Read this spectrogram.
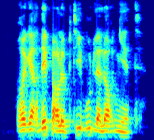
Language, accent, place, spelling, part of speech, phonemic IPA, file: French, France, Lyon, regarder par le petit bout de la lorgnette, verb, /ʁə.ɡaʁ.de paʁ lə p(ə).ti bu d(ə) la lɔʁ.ɲɛt/, LL-Q150 (fra)-regarder par le petit bout de la lorgnette.wav
- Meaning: to take the short view, to look at (something) short-sightedly, from too narrow a perspective, to take a very narrow view of (something), to take a limited view of (something)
